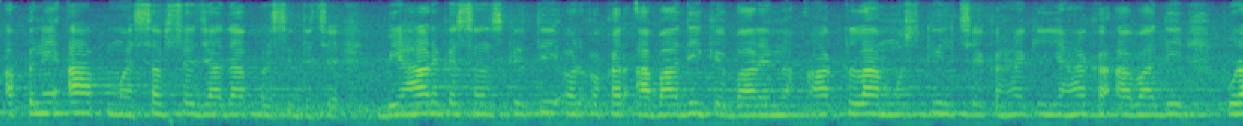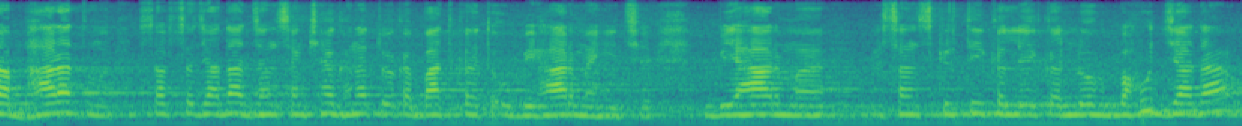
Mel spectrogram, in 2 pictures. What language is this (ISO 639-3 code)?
mai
